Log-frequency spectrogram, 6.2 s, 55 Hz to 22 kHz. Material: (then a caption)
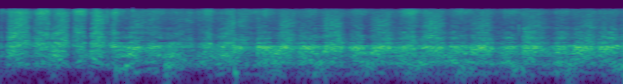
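Cardboard. Fingers scratch and rub across the cover of a hardcover book, making a steady, dry rasping with a midrange tone around 690 Hz. Brief scratchy strokes repeat over a constant close hiss, with no separate taps standing out.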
